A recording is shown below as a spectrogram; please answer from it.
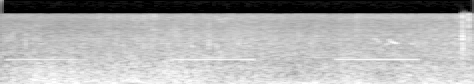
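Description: Wind buffeting the microphone, a steady noisy rumble, with a faint high beep repeating about every second.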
